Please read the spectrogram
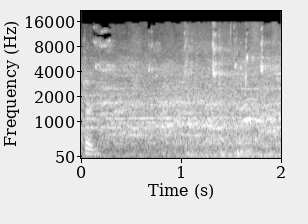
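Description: Basketball game sound: a ball bouncing on a hardwood court and short sneaker squeaks over the steady murmur of an arena crowd.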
